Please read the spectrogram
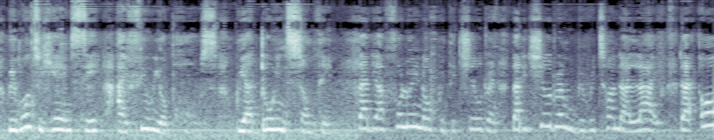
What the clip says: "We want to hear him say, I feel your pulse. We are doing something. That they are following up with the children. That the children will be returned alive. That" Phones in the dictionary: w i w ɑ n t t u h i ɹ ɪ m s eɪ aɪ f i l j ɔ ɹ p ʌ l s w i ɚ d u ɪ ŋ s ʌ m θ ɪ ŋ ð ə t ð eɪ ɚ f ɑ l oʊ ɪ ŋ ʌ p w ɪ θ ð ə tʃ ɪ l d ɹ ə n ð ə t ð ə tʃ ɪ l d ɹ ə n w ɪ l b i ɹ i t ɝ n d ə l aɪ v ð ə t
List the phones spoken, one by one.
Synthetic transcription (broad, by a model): w i w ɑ n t t u h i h ɪ m s eɪ aɪ f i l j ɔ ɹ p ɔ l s w i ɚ d u ɪ ŋ s ʌ m θ ɪ ŋ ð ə t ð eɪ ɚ f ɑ l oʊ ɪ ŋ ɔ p w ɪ ð ə tʃ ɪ l d ɹ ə n ð ə t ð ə tʃ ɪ l d ɹ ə n w ɪ l b i ɹ i t ɝ n d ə l aɪ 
